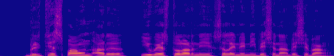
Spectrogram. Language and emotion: Bodo, neutral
